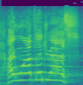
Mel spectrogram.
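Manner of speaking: put-on high, whiny child wailing for a dress; mock tantrum, high and whiny; screaming little girl.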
